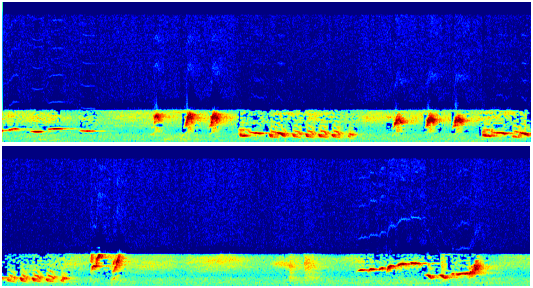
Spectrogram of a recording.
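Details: White-rumped shama, a cage bird, in full varied song meant to stimulate silent shamas to sing: clear whistles, rapid trills of repeated notes around mid pitch, and rising slurred phrases separated by short pauses.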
